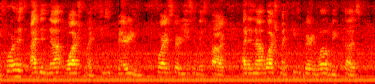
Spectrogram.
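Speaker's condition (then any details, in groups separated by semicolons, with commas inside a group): Cerebral palsy; affects feet and gait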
